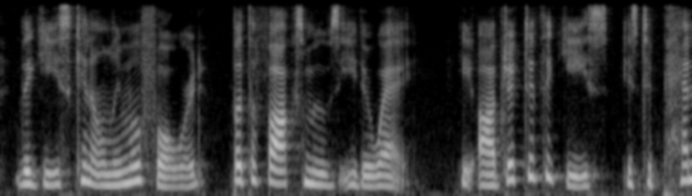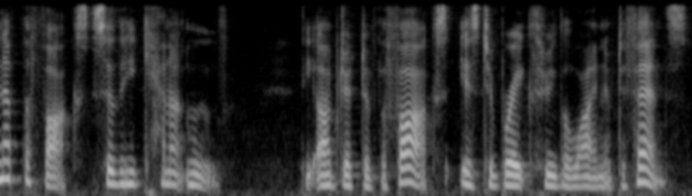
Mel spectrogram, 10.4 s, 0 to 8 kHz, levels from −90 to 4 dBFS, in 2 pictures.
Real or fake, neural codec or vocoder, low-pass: fake; codec, 16 kHz, 4 kbps, FunCodec, trained on LibriTTS, 50 frames a second; 7.2 kHz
